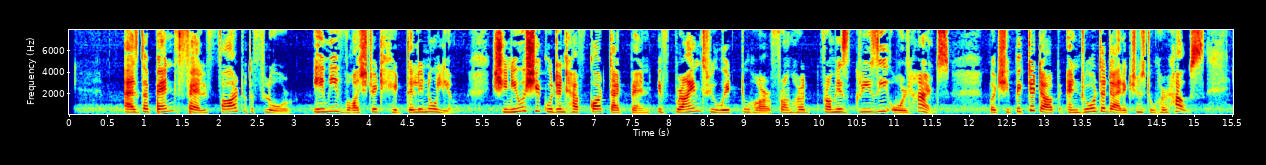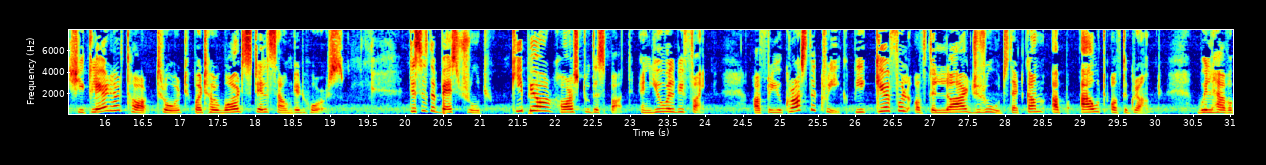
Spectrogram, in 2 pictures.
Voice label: Spoken English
